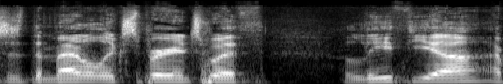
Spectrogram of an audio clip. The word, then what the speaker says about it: Alethia: This is the Metal Experience with Alethia. I pronounced that correctly again?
